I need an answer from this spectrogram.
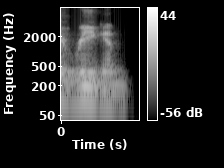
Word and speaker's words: Reagan: So, my name is spelled like the president, Reagan, but I say Rean.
